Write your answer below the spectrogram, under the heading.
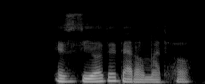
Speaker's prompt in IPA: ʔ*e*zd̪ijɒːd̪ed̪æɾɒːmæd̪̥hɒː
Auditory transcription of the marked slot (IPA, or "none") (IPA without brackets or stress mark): e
